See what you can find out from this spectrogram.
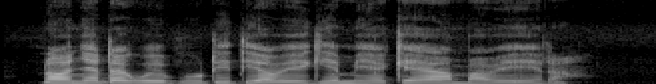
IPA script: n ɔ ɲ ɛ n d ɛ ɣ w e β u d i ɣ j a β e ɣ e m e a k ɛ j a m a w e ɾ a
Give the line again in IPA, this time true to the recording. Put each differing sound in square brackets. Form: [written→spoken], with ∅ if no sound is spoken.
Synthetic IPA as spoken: n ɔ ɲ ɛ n d ɛ ɣ w e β u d i [ɣ→ð] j a [β→w] e ɣ e m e [a→ɛ] k ɛ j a m a w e ɾ a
